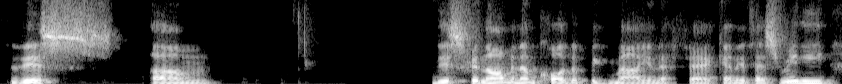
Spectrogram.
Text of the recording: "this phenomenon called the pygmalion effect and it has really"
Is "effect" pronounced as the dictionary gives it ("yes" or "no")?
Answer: yes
